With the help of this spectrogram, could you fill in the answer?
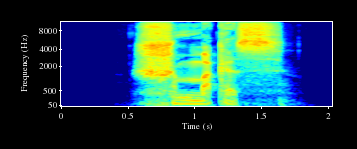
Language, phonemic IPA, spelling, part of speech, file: German, /ˈʃmakəs/, Schmackes, noun, De-Schmackes.ogg
- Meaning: power, force, vigour, especially when hitting or moving something heavy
